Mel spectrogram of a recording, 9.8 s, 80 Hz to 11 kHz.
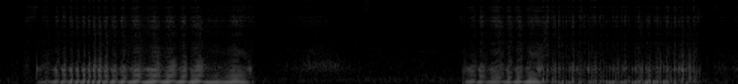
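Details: A 4-year-old Boston Terrier snores loudly, as he does every day, in long, rumbling, low-pitched breaths with a quiet pause between them.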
